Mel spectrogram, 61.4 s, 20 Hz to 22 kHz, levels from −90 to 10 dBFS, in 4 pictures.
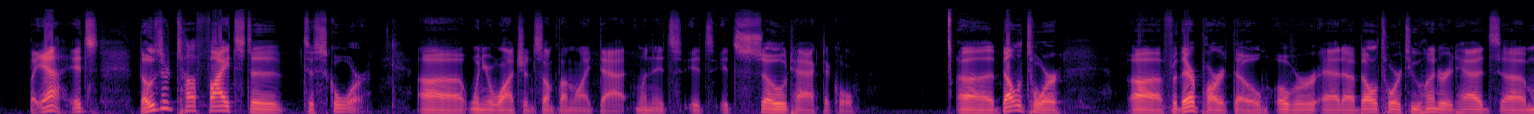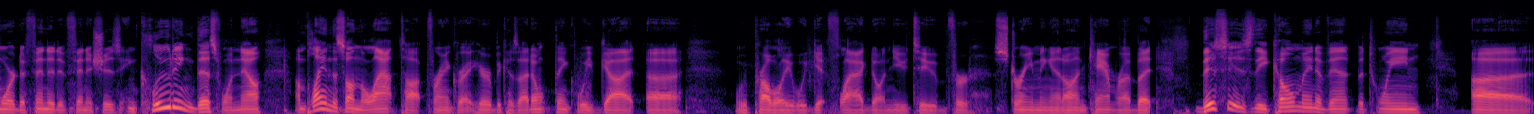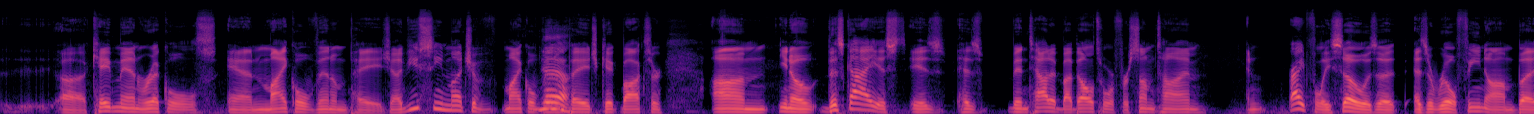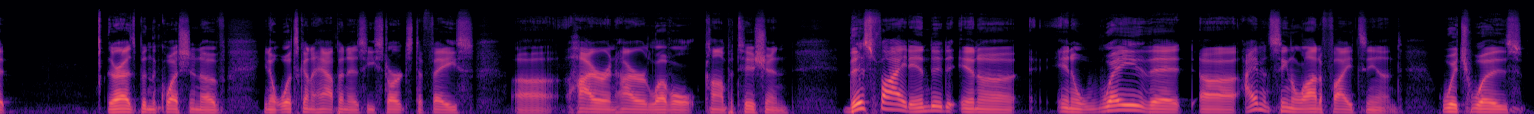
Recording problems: none

